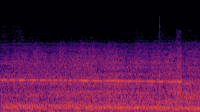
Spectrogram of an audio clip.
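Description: A low, steady roar from an airplane passing directly overhead fills the whole stretch at an even level, faint and distant-sounding, with no speech.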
